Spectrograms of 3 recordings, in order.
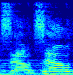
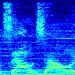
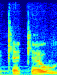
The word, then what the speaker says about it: Cao Cao: C'est pas cacao, sans au pire, ça aurait été cao.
